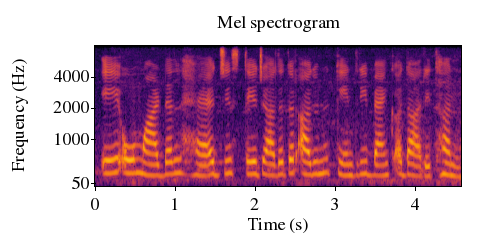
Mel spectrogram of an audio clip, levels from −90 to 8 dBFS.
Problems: none marked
